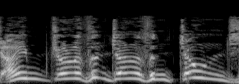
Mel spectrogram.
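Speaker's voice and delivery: high indignant protest; furious boy. A narrator's reading. Caged boy protests his name, high and indignant. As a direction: shout your own name, high and outraged. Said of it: "got in a furious rage".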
